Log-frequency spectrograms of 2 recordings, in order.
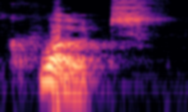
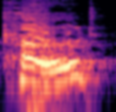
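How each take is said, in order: First: The word ends with a clear T sound. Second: The word ends with a D sound. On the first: The speaker calls it right. "the pronunciation is quote" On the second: The speaker calls it wrong. "not code"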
